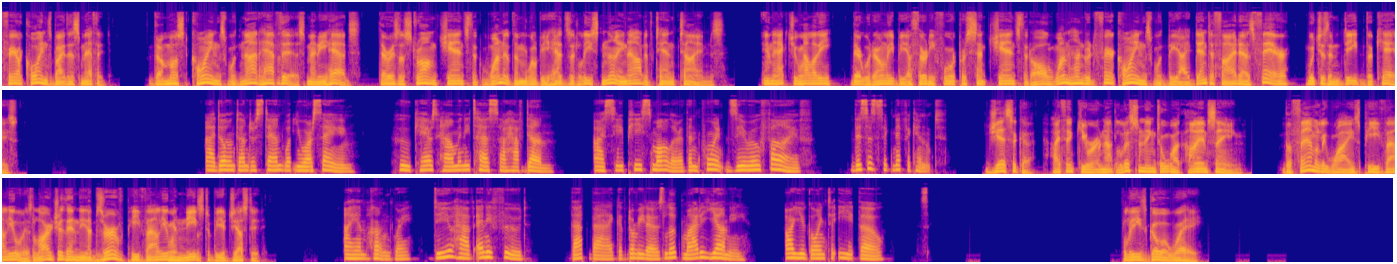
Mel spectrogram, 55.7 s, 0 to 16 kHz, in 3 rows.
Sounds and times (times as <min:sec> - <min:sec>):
Speech: 0:00.0 - 0:18.9, 0:21.3 - 0:40.7, 0:41.7 - 0:44.2, 0:44.8 - 0:49.5, 0:52.1 - 0:53.2.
